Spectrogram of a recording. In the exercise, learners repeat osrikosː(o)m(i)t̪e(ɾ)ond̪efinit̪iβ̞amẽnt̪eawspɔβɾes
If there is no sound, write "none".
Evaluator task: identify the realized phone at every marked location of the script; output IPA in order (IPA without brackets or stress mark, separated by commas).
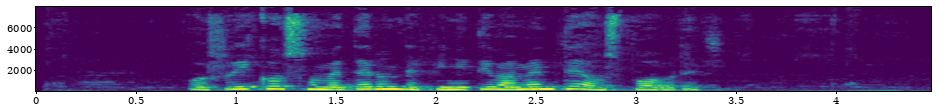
o, e, ɾ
